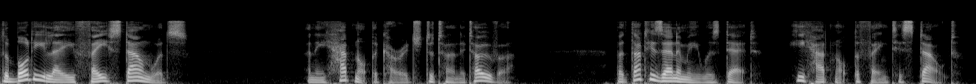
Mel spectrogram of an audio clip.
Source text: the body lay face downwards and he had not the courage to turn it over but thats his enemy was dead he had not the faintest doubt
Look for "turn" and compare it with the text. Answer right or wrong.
right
